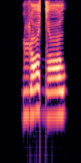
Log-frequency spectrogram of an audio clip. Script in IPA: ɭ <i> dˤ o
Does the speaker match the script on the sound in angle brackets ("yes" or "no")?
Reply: yes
